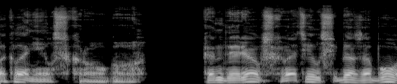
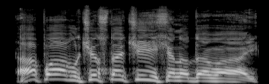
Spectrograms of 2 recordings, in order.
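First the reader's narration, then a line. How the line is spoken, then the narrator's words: Crowd shouting. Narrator (Russian): закричали на кругу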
